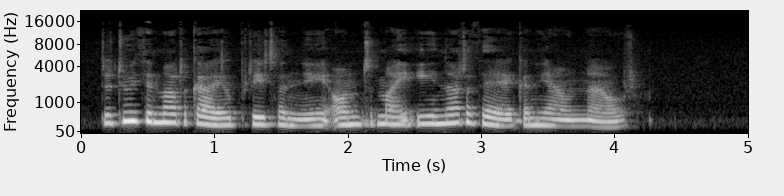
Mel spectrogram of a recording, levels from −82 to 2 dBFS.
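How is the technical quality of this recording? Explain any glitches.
The recording has no technical glitches to explain. Nothing in the speech is interrupted or disturbed at any point.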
